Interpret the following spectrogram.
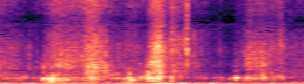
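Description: Footsteps through long grass, the stems swishing and rustling with each uneven step.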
